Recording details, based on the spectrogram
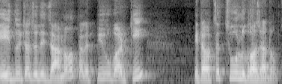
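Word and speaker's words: pubarche: ম্যানার্কি, এটাকে আবার আগের বইয়ে ম্যানার্চি বলতো, বাট উচ্চারণ ম্যানার্কি, পিউবার্কি, থ্যালার্কি।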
